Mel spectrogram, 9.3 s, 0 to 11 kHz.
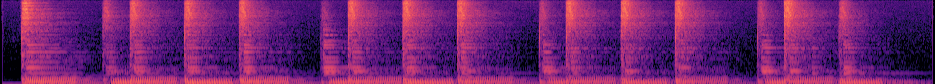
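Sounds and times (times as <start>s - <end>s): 
habanera music: 0.2s - 9.3s.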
